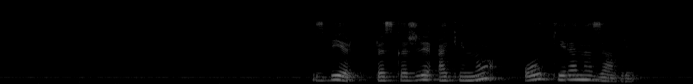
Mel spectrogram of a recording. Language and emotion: Russian, neutral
